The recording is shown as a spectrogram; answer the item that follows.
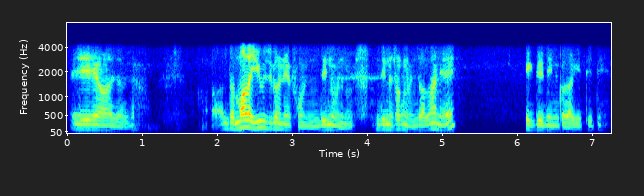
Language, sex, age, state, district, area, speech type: Nepali, male, 30-45, West Bengal, Jalpaiguri, urban, conversation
